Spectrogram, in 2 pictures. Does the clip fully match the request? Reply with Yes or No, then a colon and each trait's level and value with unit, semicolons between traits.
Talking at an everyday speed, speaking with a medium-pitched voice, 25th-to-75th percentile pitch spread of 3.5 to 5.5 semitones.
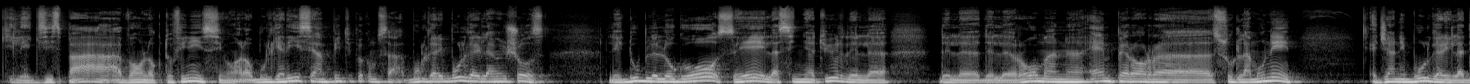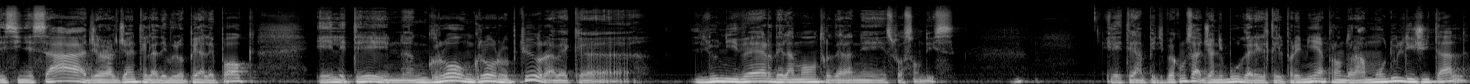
No: average, 165 wpm; low, 115 Hz; average, 4.1 semitones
